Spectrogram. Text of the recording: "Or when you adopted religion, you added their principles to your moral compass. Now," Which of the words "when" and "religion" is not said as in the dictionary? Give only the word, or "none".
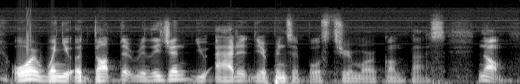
none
